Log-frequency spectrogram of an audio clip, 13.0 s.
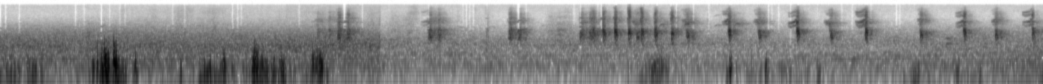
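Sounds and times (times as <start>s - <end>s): small birds chirping: 5.3s - 13.0s.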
